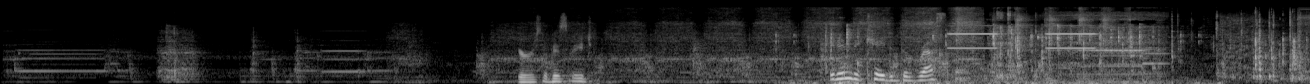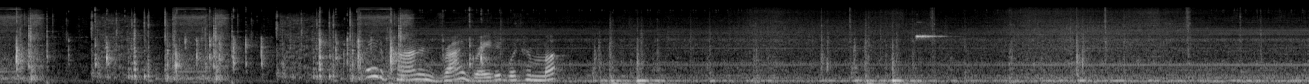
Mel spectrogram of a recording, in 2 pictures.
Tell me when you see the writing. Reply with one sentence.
You can't hear the writing here.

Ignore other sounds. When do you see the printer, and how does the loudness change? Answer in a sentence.
You can hear the printer from 0.0 to 26.1 s, getting louder.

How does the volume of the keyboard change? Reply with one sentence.
The loudness of the keyboard stays about the same.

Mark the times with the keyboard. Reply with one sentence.
You can hear the keyboard from 7.8 to 18.0 s.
